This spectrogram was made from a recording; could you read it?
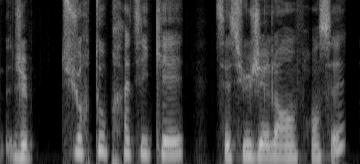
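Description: A man's voice: high-pitched, moderate pace, a little mellow, no echo, studio quality. A man whose first language is Kabyle, an exhibition creator giving a radio interview, speaking hesitantly with many fillers and restarts. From North Africa (Kabyle).

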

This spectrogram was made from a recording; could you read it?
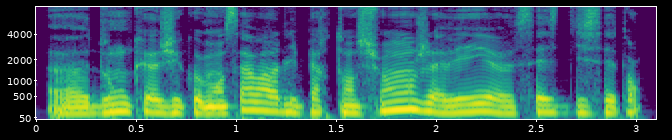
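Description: A woman's voice: rumbling low, fast, dark tone, no room sound. A woman in her thirties, a guest on a local radio show, talking frankly and chattily about her own experience in a studio. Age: 30s. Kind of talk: casual radio chat, personal testimony. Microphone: studio microphone.

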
